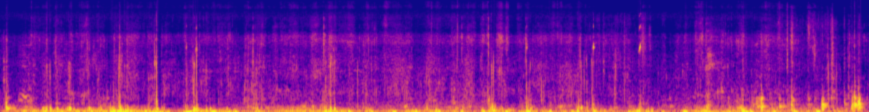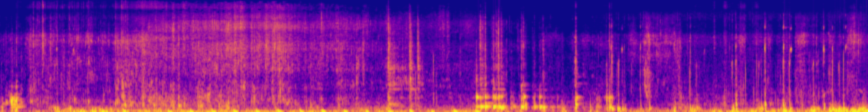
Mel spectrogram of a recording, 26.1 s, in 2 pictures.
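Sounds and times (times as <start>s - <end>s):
thumps and rustling in dry grass: 0.0s - 26.0s
water splashing into stream: 12.4s - 19.5s
bucket lid knocks: 18.8s - 19.5s.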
